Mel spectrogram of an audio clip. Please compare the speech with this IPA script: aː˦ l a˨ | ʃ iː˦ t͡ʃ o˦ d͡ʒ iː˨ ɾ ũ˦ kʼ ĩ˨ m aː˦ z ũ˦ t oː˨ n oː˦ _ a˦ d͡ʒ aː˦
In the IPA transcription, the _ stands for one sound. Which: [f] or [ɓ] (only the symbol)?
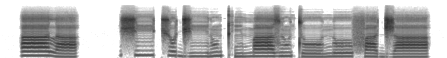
f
